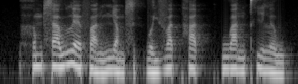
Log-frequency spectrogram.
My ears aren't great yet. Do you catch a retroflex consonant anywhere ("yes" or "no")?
no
